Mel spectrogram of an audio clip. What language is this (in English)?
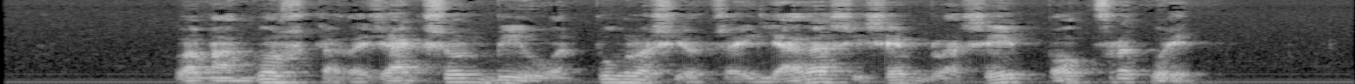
Catalan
